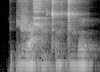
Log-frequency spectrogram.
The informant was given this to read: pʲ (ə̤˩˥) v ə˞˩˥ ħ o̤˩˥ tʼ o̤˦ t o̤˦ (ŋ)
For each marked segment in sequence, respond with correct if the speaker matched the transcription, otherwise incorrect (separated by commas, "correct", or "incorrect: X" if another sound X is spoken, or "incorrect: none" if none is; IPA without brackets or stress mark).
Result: correct, correct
